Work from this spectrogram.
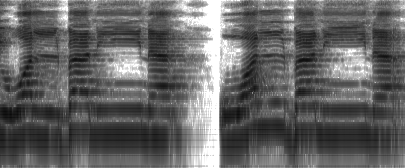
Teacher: نون کو یاء مدہ کے ساتھ ملاتے ہوئے کھینچ کر ادا کریں گے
